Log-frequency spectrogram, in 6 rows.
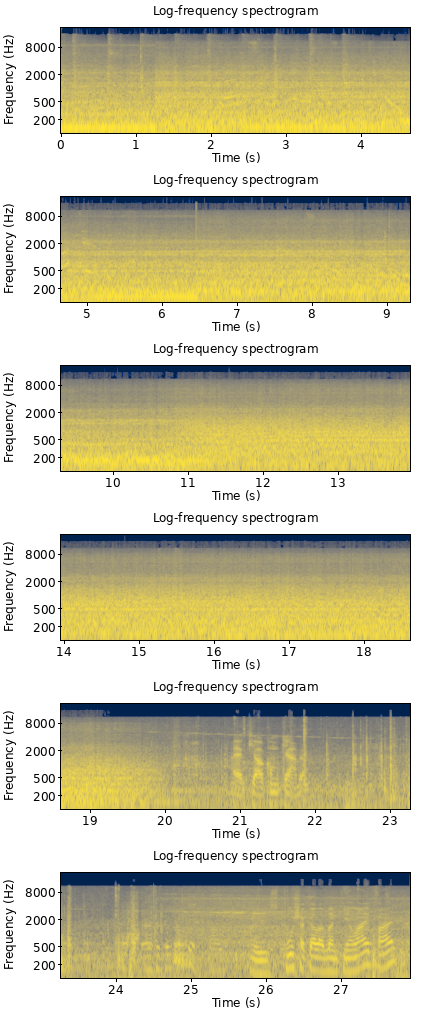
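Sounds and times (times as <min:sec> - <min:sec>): air rush: 0:00.0 - 0:20.2, 0:24.6 - 0:27.9
engine and propeller drone: 0:00.0 - 0:27.9.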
